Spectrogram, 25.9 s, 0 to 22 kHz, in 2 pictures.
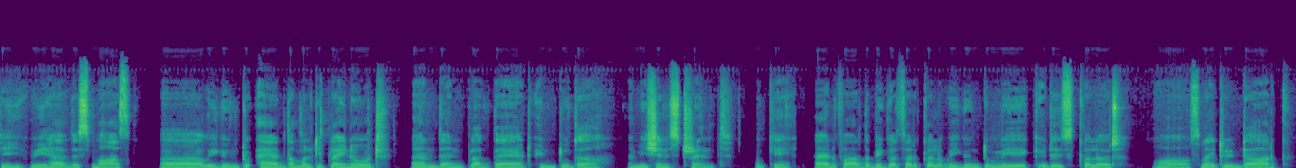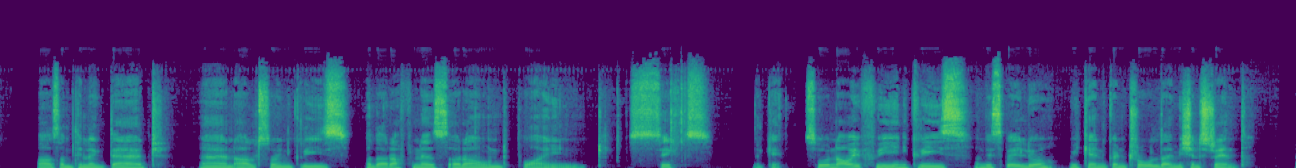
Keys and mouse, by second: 2.1-4.1 drag, 4.5 click, 5.5 click, 6.5 click, 8.1 click, 14.4 shift+middle click, 16.1 click, 16.6-19.5 drag, 20.3 middle click, 21.5-24.9 drag.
